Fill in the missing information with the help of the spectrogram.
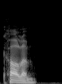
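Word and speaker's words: Colm: I probably pronounced that wrong Irish name. C O L E B. Column. Fuck me, really? Yeah. me see you out. Not column like Nelson's, column that's what I said.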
